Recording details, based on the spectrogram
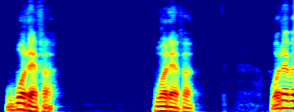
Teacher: This is a case where the T in whatever changes to a D when we say it quickly.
